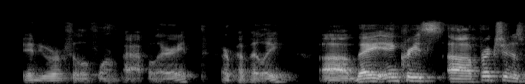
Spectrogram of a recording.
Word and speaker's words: papillae: tongue okay and uh if it's plural it has the e at the end so we pronounce it papillae okay there's four types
